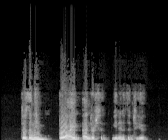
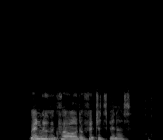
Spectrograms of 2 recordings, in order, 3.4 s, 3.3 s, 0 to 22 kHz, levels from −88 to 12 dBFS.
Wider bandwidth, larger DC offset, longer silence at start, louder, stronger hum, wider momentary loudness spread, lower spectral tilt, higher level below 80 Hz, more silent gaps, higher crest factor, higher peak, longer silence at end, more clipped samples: first, 12 kHz vs 7.8 kHz; neither; second, 0.45 s vs 0.6 s; first, -10 LUFS vs -40 LUFS; neither; second, 10 LU vs 13 LU; about the same, -6 dB/octave vs -5.5 dB/octave; first, -46 dBFS vs -86 dBFS; neither; second, 10 dB vs 18 dB; first, 0 dBFS vs -22 dBFS; second, 0.45 s vs 0.7 s; neither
